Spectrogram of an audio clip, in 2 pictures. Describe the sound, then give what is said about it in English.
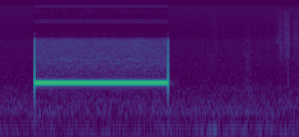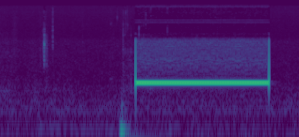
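A telephone ringback tone sounds while a call is placed: two long, steady, buzzy rings of about two seconds each, separated by a quiet pause of several seconds. “No. we are calling Cindy.”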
